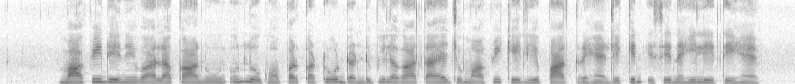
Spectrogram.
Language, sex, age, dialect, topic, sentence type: Hindi, female, 60-100, Kanauji Braj Bhasha, banking, statement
